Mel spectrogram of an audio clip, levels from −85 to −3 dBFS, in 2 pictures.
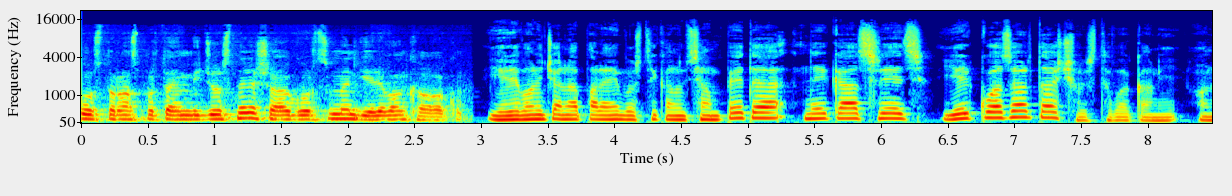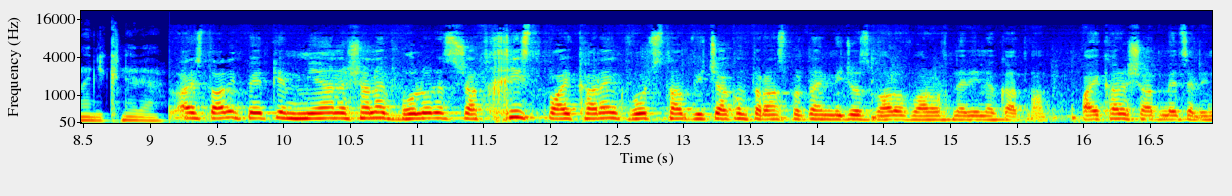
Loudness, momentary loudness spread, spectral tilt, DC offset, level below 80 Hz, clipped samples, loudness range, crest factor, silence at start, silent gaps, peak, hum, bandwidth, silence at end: -17 LUFS; 10 LU; -7 dB/octave; under 0.1%; -54 dBFS; under 0.1%; 4 LU; 14 dB; 0 s; none; -2 dBFS; none; 13.5 kHz; 0 s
